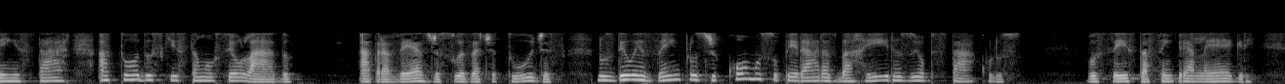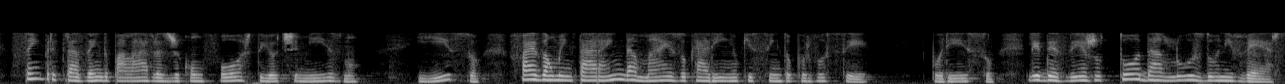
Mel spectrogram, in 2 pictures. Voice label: Dia das Mães Nora Feminino, Telemensagens; Telemensagens 2017

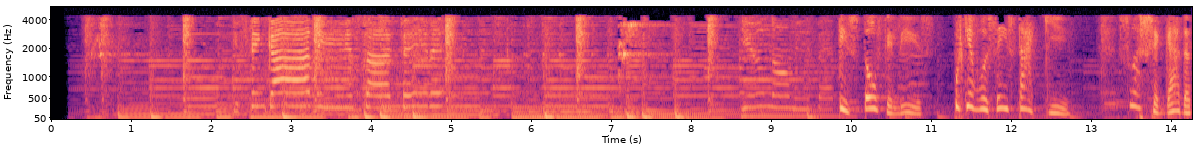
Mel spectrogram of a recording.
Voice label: BOAS VINDAS F; Telemensagens; Despedida Boas Vindas; Telemensagens 2017

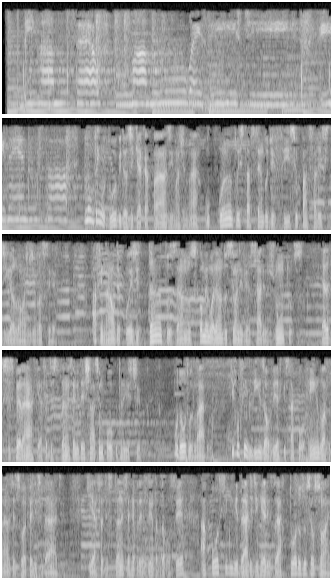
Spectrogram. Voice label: FILHA DISTANTE M

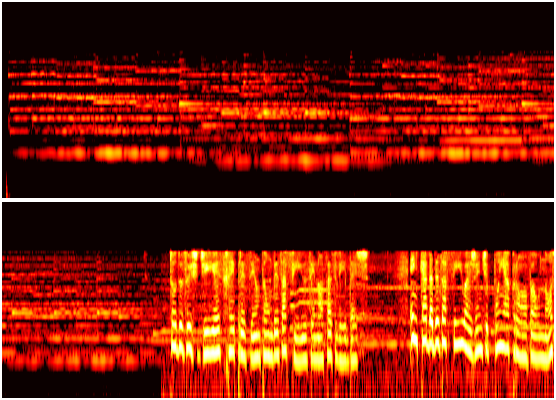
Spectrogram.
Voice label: Aniversário Chefe Feminino, Telemensagens Empresarial; Telemensagens 2017

